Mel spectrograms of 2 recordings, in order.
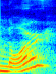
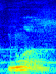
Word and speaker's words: noir: Is it not Nor? Always be saying words weird. How do you guys say Nor? Am I saying it wrong? Okay. Noir.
